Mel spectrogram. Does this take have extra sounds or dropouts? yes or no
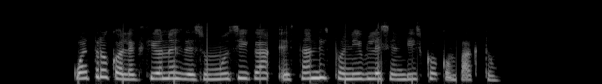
no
